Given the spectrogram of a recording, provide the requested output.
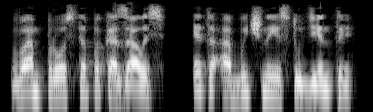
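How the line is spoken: Soft smiling reply. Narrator (Russian): мягко улыбнувшись, ответил Ульянов

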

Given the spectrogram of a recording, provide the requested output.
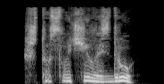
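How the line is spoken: Whisper. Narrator (Russian): прошептала Корделия

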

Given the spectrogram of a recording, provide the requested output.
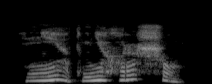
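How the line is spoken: Sighing. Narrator (Russian): вздохнула я

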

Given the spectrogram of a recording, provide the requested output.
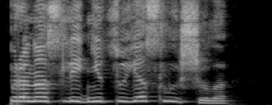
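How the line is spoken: Calm, suppressed indignation. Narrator (Russian): стараясь сдержать собственное возмущение, спокойно возразила в ответ

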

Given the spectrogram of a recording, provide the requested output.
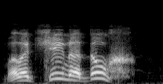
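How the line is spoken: Shouted. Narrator (Russian): крикнул в свою очередь Сунь-Кун

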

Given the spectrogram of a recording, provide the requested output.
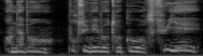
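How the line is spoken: Shouted. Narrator (French): cria-t-il aux deux jeunes filles

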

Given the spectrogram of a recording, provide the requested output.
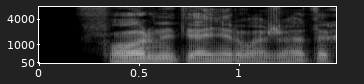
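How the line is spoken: Plain. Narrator (Russian): ответил я

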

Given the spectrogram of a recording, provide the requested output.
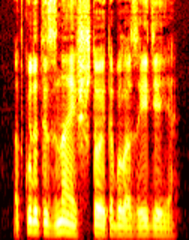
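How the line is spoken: Angry question. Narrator (Russian): сердито спросил Алексей

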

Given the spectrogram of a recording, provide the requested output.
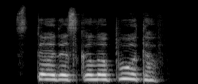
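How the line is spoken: Hoarse wheeze. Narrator (Russian): прохрипел Тулис

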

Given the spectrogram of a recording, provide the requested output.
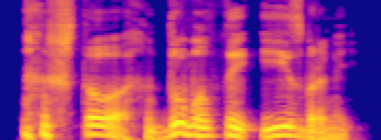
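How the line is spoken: Laughing. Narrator (Russian): рассмеялся он

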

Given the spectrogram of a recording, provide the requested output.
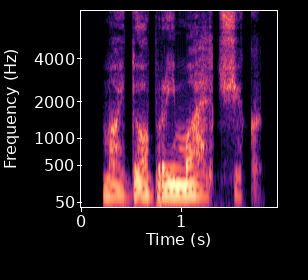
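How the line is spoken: Tender whisper. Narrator (Russian): нежно прошептал он

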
